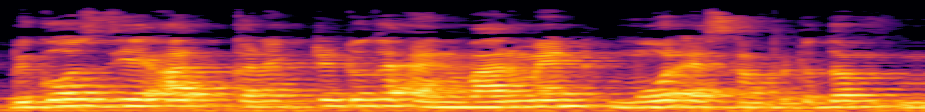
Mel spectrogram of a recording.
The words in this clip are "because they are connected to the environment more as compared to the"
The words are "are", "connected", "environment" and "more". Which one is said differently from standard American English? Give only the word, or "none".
none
